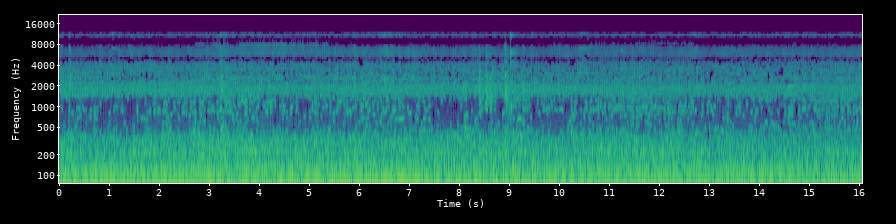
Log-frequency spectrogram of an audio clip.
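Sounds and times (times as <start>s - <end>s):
diesel generator running: 0.0s - 16.0s.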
